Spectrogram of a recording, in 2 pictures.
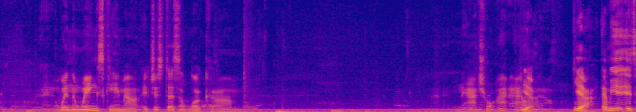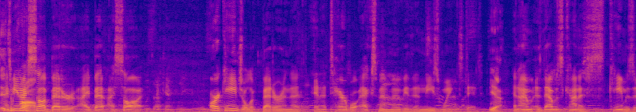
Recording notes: This week we are recording on location at The Nerd Korner, We are joined by many of the superfans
